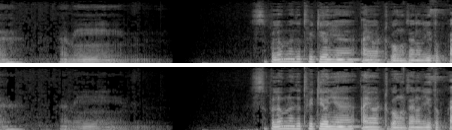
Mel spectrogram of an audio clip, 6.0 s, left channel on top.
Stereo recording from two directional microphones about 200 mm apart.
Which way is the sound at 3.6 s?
25° right (ahead or behind).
